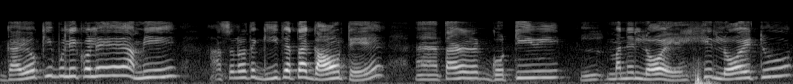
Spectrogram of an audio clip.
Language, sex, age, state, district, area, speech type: Assamese, female, 45-60, Assam, Kamrup Metropolitan, urban, spontaneous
